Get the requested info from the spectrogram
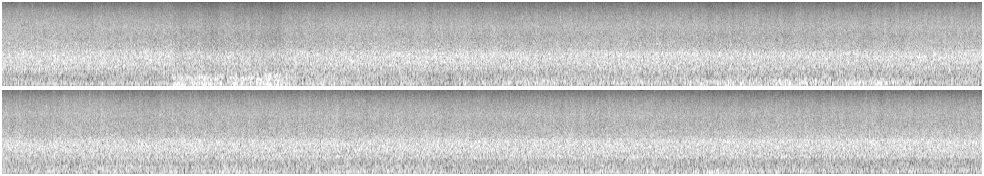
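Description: Torrential rain pouring down in a steady hiss. A low rumble of thunder comes about three seconds in, and a fainter one around eleven seconds.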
